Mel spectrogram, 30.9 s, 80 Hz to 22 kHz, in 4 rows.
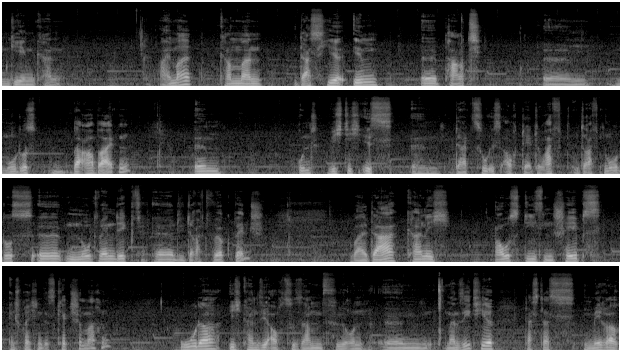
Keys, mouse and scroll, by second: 1.8 click, 3.1 shift+click, 3.9 shift+click, 12.7 click, 15.5 click, 19.2-21.2 drag, 30.1 scroll up 1.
